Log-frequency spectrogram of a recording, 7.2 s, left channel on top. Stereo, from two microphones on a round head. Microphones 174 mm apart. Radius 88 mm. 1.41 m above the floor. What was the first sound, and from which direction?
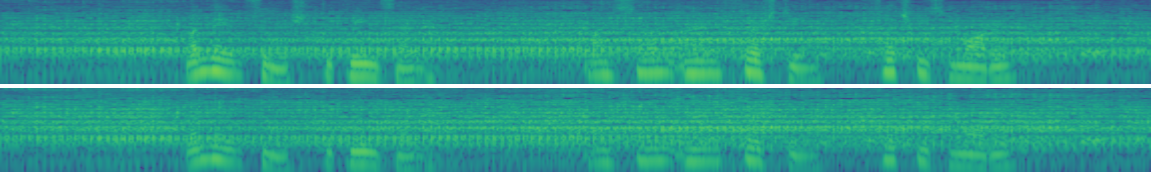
An engine running, 45° right (ahead or behind).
